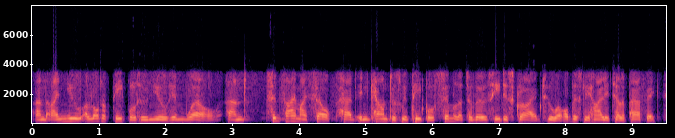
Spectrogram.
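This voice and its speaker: Halting man on a tinny phone line. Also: fairly high pitch, no room sound. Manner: halting, repeats words, earnest. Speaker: interview guest, author and researcher. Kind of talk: conversational radio interview. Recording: tinny, narrow phone-line radio audio.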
